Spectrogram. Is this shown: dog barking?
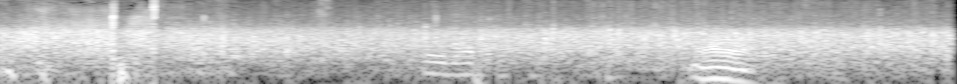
no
